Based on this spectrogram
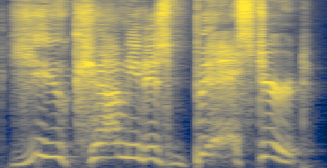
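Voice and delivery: furious, high-pitched outburst; spat insult. A narrator's reading. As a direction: spit the insult out in outrage. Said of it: "McCreary spat".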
